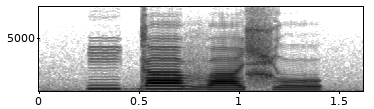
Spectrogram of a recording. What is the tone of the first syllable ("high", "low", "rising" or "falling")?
high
